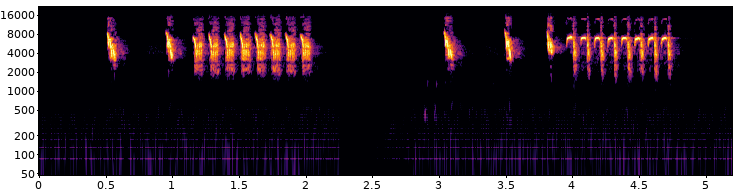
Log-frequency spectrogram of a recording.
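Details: Sedge Wren, a marsh-nesting bird that builds globular nests in wetland vegetation, gives a very staccato call that seems not to want to stop: two or three sharp dry chips, then a fast high chatter of about ten notes, given twice.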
